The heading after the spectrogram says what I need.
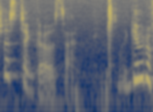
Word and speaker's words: Gose: found out was that I was pronouncing Gose wrong. Gose doesn't have an accent mark. And I know we had a debate about this like way before. Yes. Goza is actually German rooted. So it's Goza, not Gose.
